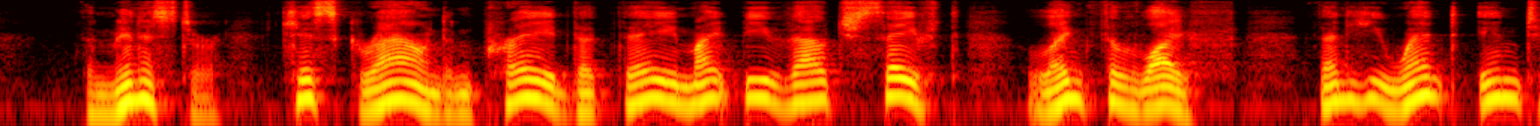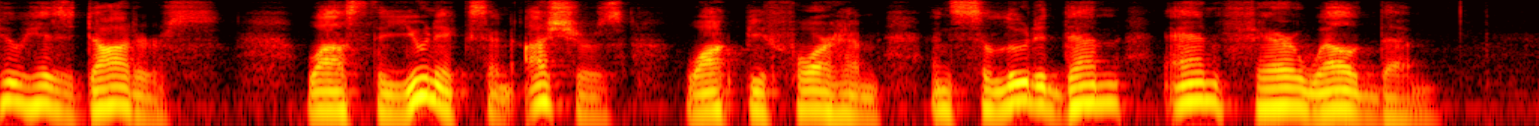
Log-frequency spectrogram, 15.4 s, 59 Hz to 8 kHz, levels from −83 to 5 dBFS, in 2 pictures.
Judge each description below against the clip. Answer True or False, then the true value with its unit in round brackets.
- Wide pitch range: True (6.4 semitones)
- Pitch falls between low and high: False (130 Hz)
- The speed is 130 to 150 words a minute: True (135 wpm)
